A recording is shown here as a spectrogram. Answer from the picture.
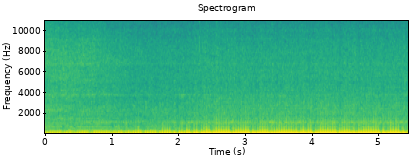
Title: conquest rough idle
